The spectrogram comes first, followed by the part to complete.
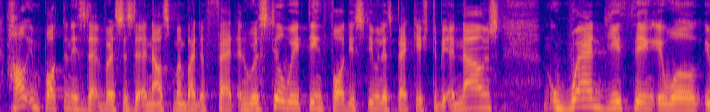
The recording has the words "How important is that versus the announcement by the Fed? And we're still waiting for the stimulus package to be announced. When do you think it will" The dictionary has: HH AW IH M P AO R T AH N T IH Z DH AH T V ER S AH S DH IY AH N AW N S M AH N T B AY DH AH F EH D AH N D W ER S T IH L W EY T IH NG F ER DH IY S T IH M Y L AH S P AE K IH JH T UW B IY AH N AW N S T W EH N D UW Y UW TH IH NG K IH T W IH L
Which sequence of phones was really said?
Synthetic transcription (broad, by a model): HH AW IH M P AO T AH N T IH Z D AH T V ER S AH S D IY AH N AW N S M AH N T B AY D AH F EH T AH N W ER S T IH L W EY T IH NG F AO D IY S T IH M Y L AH S P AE K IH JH T UW B IY AH N AW N S T W EH N D UW Y UW TH IH NG K IH T W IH L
